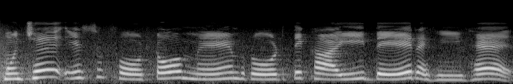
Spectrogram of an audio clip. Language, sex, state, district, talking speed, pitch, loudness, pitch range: Hindi, female, Madhya Pradesh, Katni, 105 wpm, 250 Hz, -16 LUFS, 235-280 Hz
